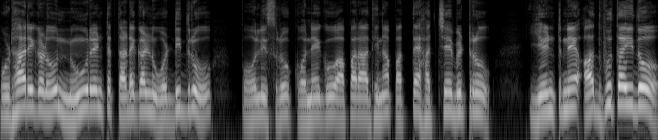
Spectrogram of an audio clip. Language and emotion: Kannada, surprised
